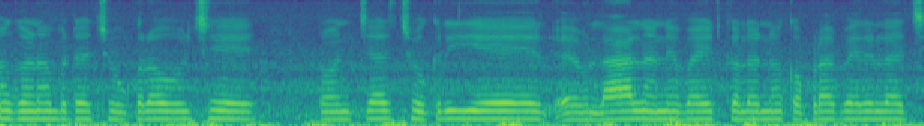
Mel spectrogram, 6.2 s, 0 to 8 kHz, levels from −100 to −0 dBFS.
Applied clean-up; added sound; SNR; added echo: none; none; none; none.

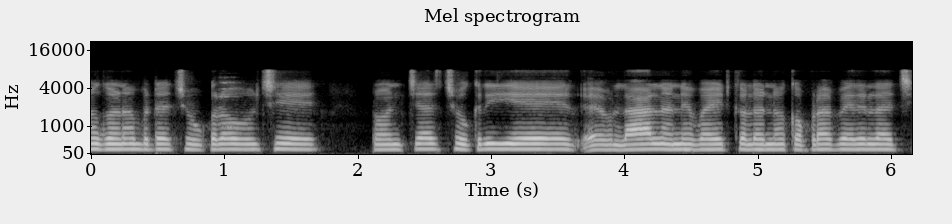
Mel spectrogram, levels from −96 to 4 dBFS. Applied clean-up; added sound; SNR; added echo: neural mask model DeepFilterNet 3.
